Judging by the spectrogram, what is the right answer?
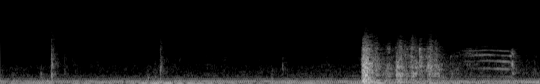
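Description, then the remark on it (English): A few soft taps and shuffles over a low steady hum, then a sudden bump followed by a tabby cat's drawn-out meow near the end, clear. “A tabby cat.”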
